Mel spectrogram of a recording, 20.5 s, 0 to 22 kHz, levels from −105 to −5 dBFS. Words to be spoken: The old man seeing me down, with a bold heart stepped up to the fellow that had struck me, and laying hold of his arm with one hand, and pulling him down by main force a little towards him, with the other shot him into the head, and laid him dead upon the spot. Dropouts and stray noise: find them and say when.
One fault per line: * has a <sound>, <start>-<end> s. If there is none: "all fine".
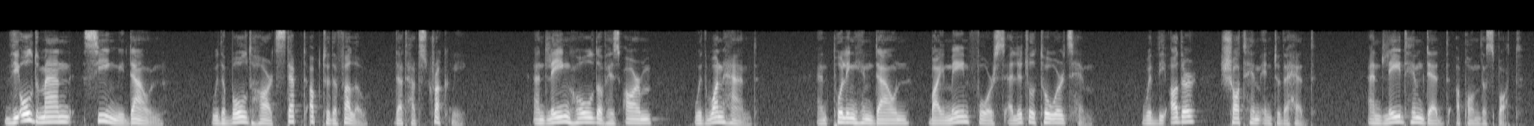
all fine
